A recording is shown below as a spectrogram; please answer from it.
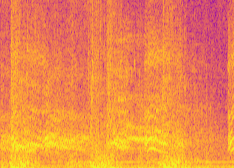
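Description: Crows caw repeatedly in the top-down shooter Nuclear Throne, a few harsh rasping calls close and loud against an ongoing game background.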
